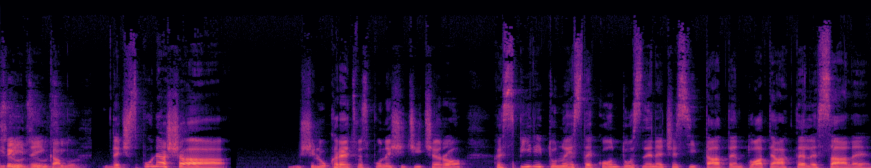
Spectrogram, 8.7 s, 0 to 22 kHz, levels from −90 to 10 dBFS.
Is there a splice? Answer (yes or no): yes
